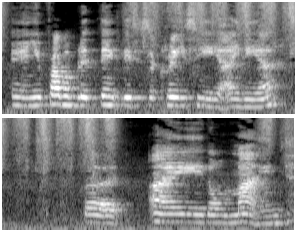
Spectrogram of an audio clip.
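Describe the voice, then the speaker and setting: A woman giving a casual painting tutorial, thinking aloud in short, halting phrases as she works. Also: medium pitch, little pitch movement, a little hiss or hum. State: breathing heavily. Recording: echoey room with faint ambience.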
